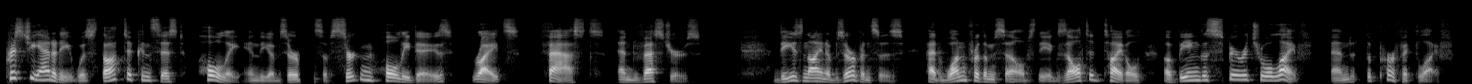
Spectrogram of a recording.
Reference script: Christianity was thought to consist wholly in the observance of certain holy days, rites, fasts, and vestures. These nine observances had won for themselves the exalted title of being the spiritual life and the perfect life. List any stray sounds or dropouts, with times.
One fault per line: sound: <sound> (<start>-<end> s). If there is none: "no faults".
sound: dropout (3.0-3.1 s)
